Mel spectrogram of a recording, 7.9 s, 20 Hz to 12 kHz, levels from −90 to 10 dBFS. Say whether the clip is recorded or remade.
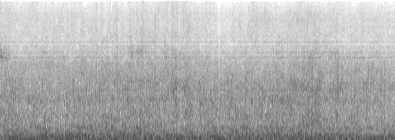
remade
